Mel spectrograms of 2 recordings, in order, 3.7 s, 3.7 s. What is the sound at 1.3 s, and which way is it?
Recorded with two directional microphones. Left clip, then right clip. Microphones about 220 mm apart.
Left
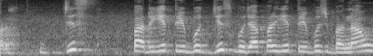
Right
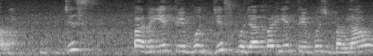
A woman's voice, 40° left (ahead or behind).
